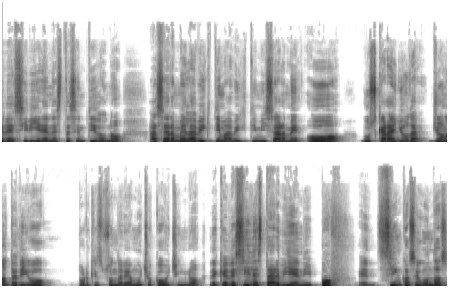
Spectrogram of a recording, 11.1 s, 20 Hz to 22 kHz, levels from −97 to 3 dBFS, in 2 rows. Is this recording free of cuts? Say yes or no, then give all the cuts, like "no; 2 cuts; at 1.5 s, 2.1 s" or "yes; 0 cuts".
no; 1 cut; at 8.1 s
